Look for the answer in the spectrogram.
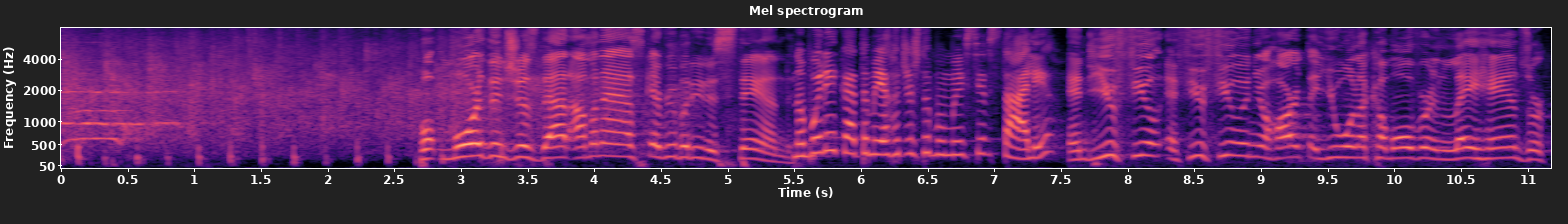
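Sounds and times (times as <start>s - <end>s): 
audience applause: 0.0s - 4.9s
speech: 2.7s - 11.1s.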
